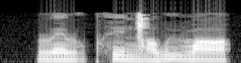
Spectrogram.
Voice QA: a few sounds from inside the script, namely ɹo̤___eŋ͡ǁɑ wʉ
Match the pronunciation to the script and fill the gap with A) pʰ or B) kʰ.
A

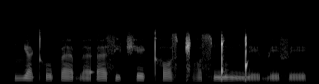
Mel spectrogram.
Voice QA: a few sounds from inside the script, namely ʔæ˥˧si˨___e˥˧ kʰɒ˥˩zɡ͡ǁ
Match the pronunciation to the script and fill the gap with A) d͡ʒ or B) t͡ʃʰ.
B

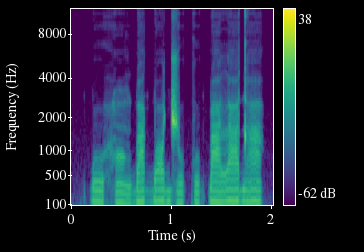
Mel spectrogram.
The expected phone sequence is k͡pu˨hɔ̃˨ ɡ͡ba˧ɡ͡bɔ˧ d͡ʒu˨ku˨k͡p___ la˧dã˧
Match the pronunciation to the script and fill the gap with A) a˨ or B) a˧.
B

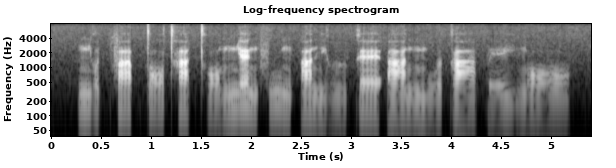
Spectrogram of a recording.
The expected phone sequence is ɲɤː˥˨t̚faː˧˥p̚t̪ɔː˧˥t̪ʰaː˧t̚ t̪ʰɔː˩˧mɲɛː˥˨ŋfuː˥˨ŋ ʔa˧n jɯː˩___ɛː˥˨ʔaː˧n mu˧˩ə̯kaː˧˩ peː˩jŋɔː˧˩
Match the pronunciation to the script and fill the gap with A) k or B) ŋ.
A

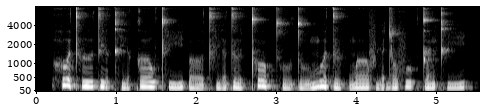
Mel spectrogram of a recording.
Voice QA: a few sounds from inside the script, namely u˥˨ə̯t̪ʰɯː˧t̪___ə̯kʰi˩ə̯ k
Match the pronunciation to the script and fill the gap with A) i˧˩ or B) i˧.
A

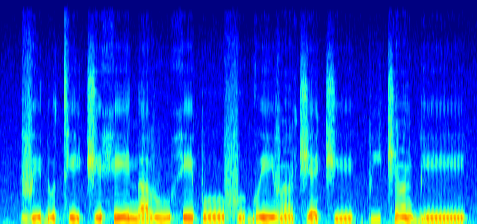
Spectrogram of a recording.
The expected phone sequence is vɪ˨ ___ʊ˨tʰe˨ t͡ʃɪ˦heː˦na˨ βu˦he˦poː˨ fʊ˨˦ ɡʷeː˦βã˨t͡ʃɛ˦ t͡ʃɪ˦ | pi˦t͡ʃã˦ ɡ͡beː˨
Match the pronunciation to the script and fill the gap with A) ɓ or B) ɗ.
B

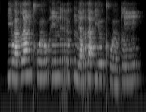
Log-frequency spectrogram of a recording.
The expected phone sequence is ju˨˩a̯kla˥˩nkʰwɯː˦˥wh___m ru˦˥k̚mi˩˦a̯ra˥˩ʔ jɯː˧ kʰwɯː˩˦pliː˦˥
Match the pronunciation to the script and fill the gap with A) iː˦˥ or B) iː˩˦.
A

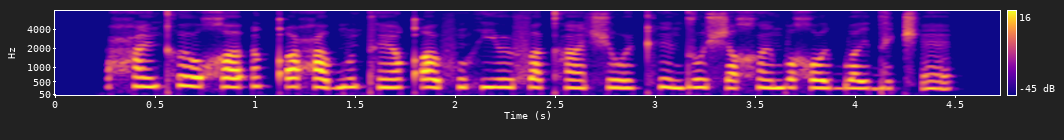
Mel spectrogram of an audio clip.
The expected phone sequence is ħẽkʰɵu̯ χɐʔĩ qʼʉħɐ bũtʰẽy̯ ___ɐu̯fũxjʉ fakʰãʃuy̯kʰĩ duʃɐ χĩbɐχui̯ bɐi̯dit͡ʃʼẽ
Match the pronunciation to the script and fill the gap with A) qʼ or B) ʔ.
A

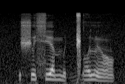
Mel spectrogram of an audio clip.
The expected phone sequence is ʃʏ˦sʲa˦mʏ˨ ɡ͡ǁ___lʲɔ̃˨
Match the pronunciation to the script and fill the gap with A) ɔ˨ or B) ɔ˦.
B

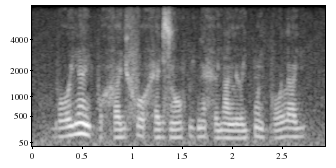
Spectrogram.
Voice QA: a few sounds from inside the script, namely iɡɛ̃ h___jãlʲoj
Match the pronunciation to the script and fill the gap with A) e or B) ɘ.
B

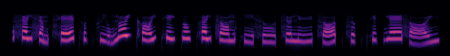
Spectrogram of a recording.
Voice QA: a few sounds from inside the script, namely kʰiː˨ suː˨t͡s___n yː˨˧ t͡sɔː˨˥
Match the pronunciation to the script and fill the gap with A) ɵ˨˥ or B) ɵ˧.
B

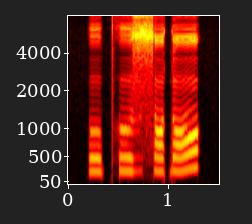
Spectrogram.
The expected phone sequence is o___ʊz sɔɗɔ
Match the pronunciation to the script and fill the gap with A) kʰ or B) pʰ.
B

